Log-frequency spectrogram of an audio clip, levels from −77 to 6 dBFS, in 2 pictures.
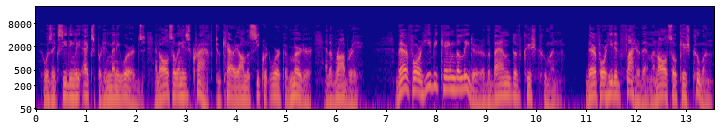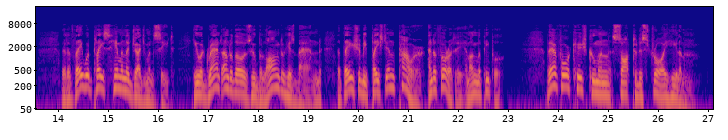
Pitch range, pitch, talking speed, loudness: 95-150 Hz, 110 Hz, 175 wpm, -26 LUFS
